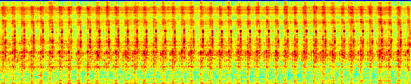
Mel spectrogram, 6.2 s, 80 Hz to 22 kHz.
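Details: Hyundai i20 engine at idle with a sharp regular metallic knock about three and a half per second; engine knocking, cause unknown.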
